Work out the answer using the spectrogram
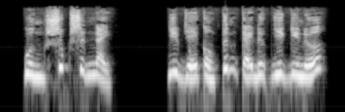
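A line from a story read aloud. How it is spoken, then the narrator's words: Angry scolding shout. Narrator (Vietnamese): Sử Tiến bần bần quát mắng rằng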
